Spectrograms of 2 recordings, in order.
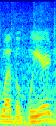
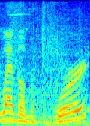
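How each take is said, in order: First: The last word sounds like 'weird'. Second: The last word sounds like 'word'. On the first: The speaker calls it wrong. "despite the fact that I said it that way the entire wheel spin" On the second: The speaker calls it right. "not Web of Weird"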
